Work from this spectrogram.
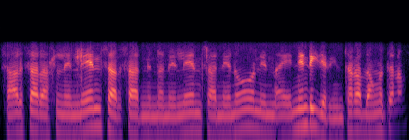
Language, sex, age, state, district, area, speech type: Telugu, male, 18-30, Andhra Pradesh, Bapatla, urban, conversation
